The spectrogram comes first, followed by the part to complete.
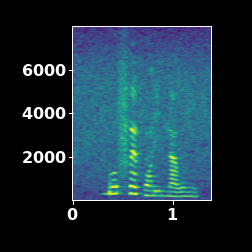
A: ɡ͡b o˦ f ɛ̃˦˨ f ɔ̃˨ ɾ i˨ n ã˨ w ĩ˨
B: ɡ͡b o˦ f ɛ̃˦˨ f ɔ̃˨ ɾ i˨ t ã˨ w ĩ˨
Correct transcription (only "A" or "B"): A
